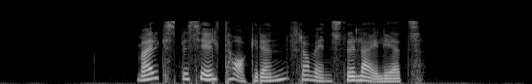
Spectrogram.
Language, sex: Norwegian, female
